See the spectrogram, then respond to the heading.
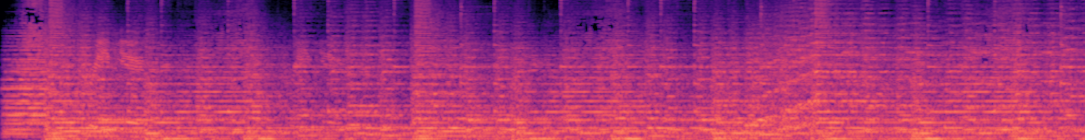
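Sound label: no choir no percussion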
